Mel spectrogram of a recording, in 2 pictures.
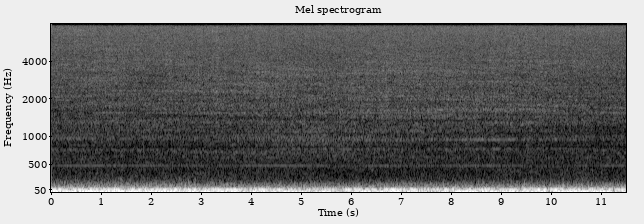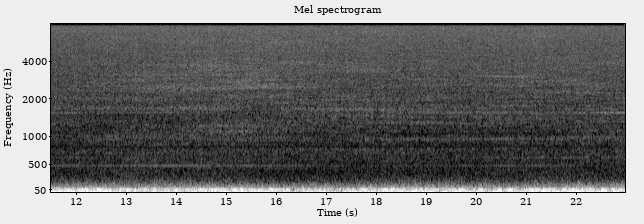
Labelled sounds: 20.2	20.5	vessel noise, 3.0 to 3.1 kHz

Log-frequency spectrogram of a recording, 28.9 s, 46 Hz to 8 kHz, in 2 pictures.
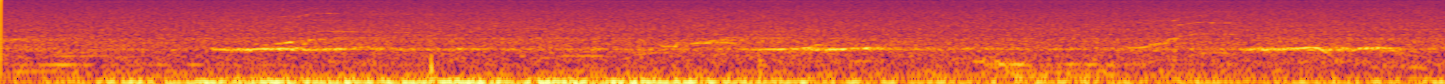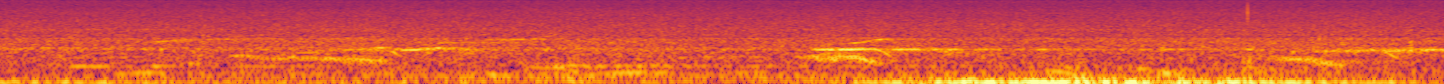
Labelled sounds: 3.1	3.4	humpback whale, 3.4 to 3.5 kHz

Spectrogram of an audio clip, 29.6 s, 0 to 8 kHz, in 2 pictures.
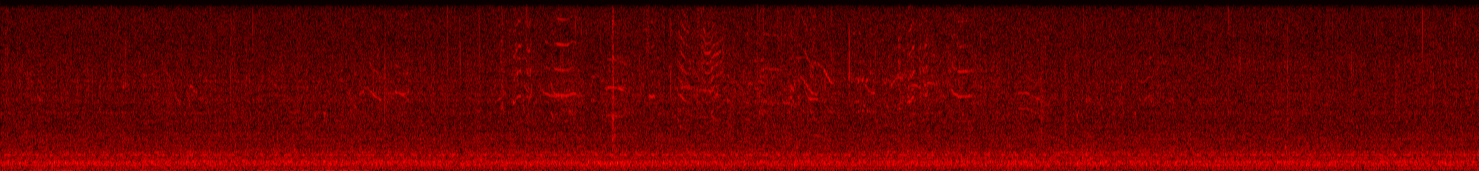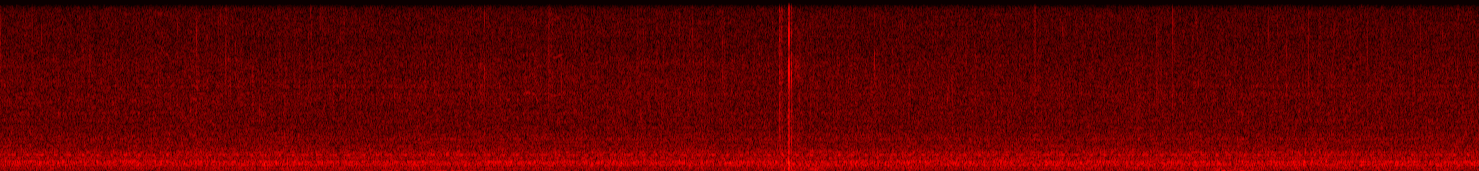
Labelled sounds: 3.9	4.1	Pacific white-sided dolphin, 3.5 to 3.8 kHz
5.4	6.3	Pacific white-sided dolphin, 2.4 to 6.1 kHz
7.9	8.2	Pacific white-sided dolphin, 3.5 to 4.4 kHz
9.5	9.8	Pacific white-sided dolphin, 3.4 to 3.8 kHz

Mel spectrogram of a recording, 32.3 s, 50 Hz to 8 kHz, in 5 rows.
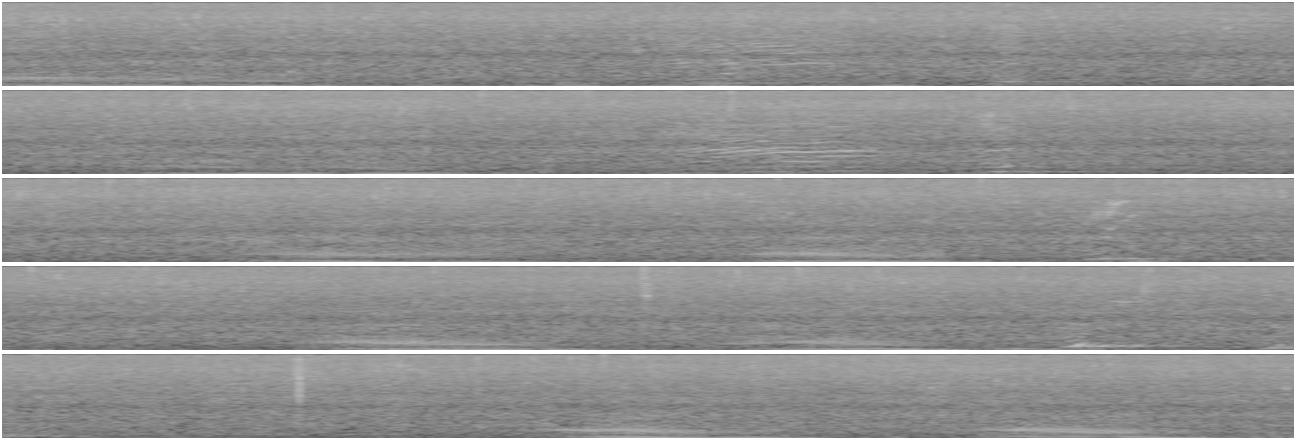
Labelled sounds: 3.8	4.1	humpback whale, 0.78 to 0.91 kHz
10.0	10.7	humpback whale, 0.78 to 1.2 kHz
18.3	18.6	humpback whale, 1.8 to 2.4 kHz

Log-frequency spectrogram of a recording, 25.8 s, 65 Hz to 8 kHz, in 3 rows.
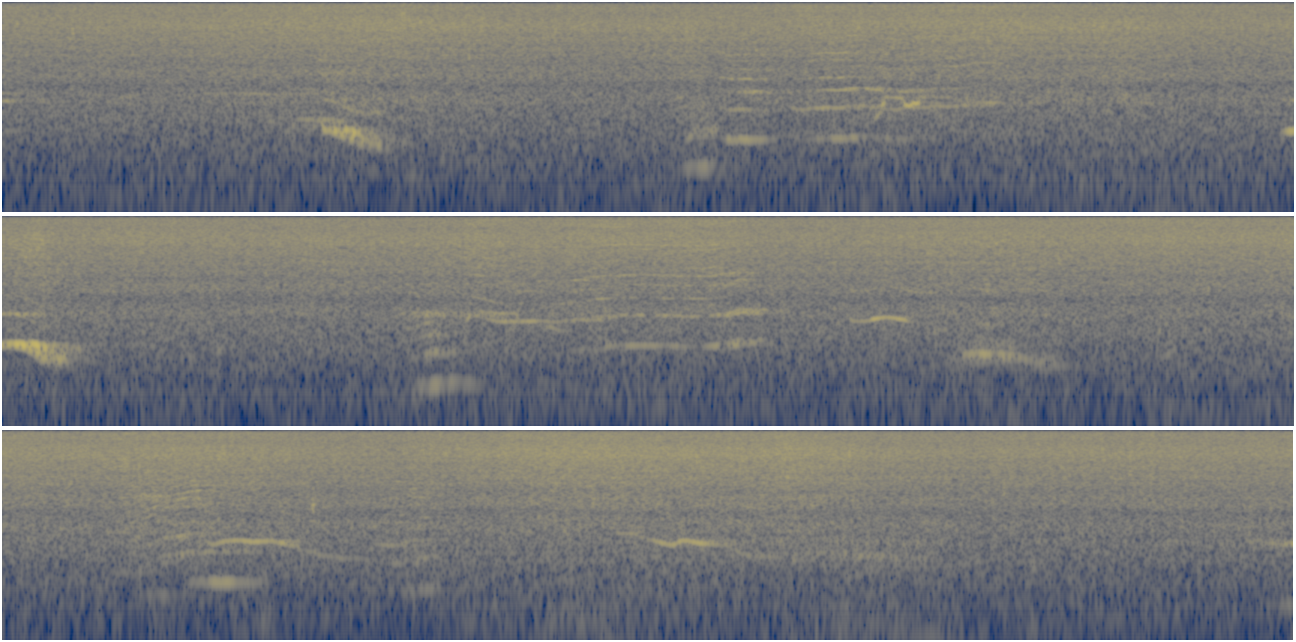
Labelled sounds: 5.4	6.7	humpback whale, 0.78 to 2.6 kHz
8.5	8.9	humpback whale, 0.78 to 0.91 kHz
11.3	12.0	humpback whale, 0.78 to 0.94 kHz
12.4	12.9	humpback whale, 1.8 to 6.2 kHz
13.3	13.7	humpback whale, 0.78 to 2.2 kHz
14.4	14.7	humpback whale, 0.78 to 0.81 kHz

